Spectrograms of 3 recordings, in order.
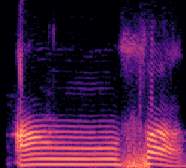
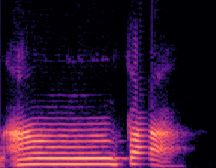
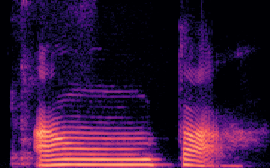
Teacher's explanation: jadi nunnya kita keluarkan di tempat keluarnya huruf ta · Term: ikhfa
